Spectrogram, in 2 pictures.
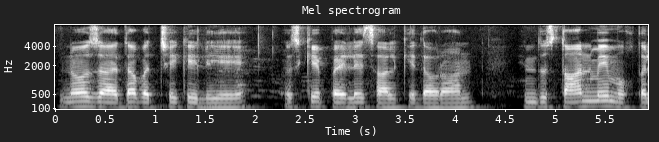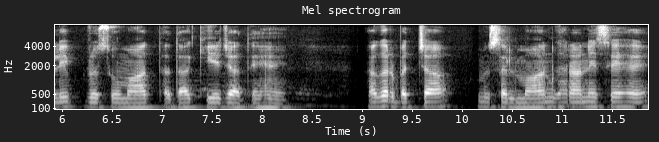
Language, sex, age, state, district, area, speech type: Urdu, male, 18-30, Uttar Pradesh, Ghaziabad, urban, spontaneous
